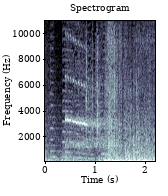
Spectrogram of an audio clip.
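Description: Festive intro music with firework sound effects: a thin falling whistle about half a second in, then a loud, deep firework boom just after a second in that rumbles on.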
